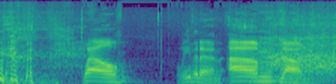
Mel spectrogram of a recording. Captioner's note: audience laughing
